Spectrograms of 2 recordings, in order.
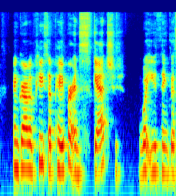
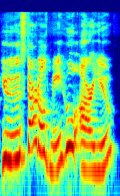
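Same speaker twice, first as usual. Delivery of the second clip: loud, startled creature cry; 7 semitones higher, 6 dB louder than usual. A narrator's reading. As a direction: blurt it out as if made to jump. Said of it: "The oink jumped".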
